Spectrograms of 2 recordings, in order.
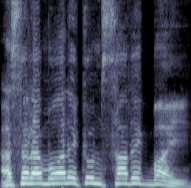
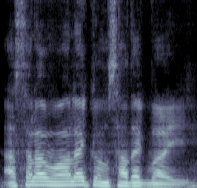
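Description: First: The greeting is said in a strong, clear voice. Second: The greeting is said in a weak, flat voice. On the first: The speaker calls it right. "আমি একটা সালাম দিয়েছি এভাবে।" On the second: The speaker calls it wrong. "এটা নন ভয়েসের ভিতরে পড়ে গেছে।"

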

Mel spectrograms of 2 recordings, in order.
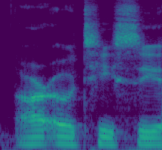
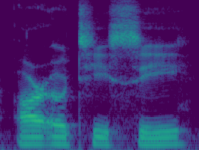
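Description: First: Each letter is said separately. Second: Each letter is said separately.

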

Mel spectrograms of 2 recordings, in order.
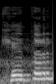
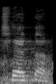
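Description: First: It begins with a velar kh sound. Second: It begins with a palatal chh sound. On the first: This is the standard form. "ખેતર નહીં" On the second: This is the regional dialect form. "ખની જગ્યાએ છ બોલાય"

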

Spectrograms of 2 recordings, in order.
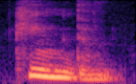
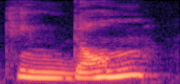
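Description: First: The last syllable of 'kingdom' has a reduced schwa. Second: The last syllable of 'kingdom' has a full vowel. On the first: The speaker calls it right. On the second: The speaker calls it wrong.

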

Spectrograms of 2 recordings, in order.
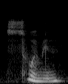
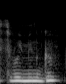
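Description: First: The word ends without any g sound. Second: The word ends with an audible g sound. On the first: The speaker calls it right. "Г в кінці не звучить" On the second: The speaker calls it wrong. "не swimming"

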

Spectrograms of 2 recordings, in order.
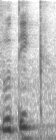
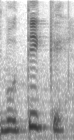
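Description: First: It is pronounced the French way, like 'buteek'. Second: It is read letter by letter, Spanish style. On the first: The speaker calls it right. "lees boutique, que viene del francés" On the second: The speaker calls it wrong. "no lees boutique"

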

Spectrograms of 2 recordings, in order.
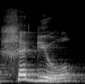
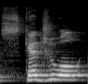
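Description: First: It is said with a British pronunciation. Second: It is said with an American pronunciation. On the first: "while schedule is British" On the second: "schedule is the American pronunciation"

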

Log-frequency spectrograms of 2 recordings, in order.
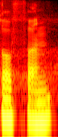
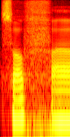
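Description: First: The word ends with a short an sound. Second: The word ends with a long drawn a vowel. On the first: The reader continues without stopping. "ফা আলিফ 2 জবর ফান" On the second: The reader stops on this word. "এখানে থামলে একটা জবরের উচ্চারণ হবে"

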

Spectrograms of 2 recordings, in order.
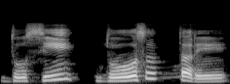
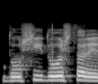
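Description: First: The words are said with a plain s sound. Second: The words are said with an sh sound. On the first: The speaker calls it right. "ਸੱਸੇ ਦੇ ਚਰਨਾਂ 'ਚ ਬਿੰਦੀ ਨਹੀਂ ਲਾ ਦੇਣੀ" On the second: The speaker calls it wrong. "ਦੋਸ਼ੀ ਦੋਸ਼ ਧਰੇ ਨਹੀਂ ਕਹਿਣਾ"

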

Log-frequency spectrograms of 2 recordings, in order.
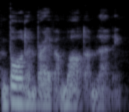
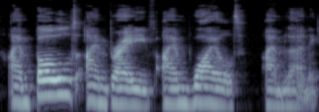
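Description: First: The list is spoken quickly. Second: The list is spoken at a normal pace.

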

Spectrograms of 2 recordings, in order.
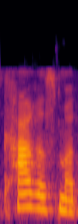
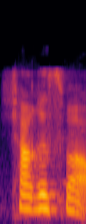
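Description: First: The word starts with a hard k sound. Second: The word starts with a soft, hissing ch sound. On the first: The speaker calls it wrong. "ich weiß gar nicht, wie man darauf kommt, es Charisma zu nennen" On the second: The speaker calls it right. "Eigentlich müsste man es ja Charisma aussprechen, ne? Weil es ja ein CH ist"

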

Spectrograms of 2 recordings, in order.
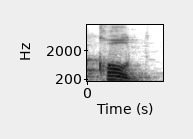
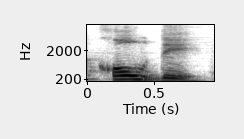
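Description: First: The word ends sharply on the D sound. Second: The word ends with an added vowel sound. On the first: The speaker calls it right. "Você para e para no D" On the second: The speaker calls it wrong. "você não fala code"

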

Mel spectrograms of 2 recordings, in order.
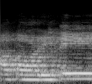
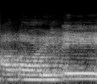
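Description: First: Spoken in a Thai-style English accent. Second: Spoken in a Thai-style English accent.

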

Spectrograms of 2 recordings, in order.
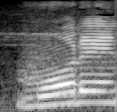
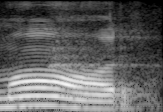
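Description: First: The word ends with an extra vowel sound. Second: The word ends with no extra vowel. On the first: The speaker calls it wrong. "मोर ए नहीं बोलते" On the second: The speaker calls it right. "मोर बोलते हैं"

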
